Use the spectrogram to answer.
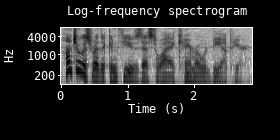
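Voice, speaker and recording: Animated man reading fan fiction aloud. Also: lowish voice, fast, breathy edge. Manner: jokey, often breaking off to comment. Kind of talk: comic dramatic reading with casual banter.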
